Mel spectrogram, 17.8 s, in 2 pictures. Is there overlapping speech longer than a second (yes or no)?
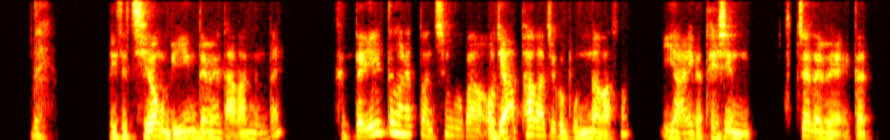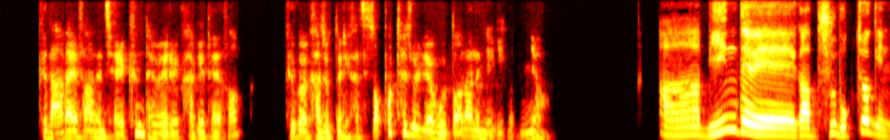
no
